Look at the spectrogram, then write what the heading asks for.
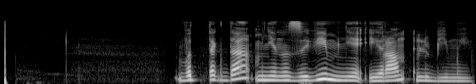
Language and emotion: Russian, neutral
